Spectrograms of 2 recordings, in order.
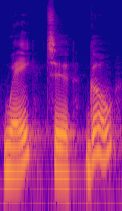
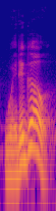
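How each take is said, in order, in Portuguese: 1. O t em 'to' é um t claro. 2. O t em 'to' vira um flap rápido.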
